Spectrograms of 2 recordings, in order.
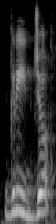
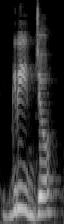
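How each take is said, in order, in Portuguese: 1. A consoante do meio é o som de dj. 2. A consoante do meio é o som de dj.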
